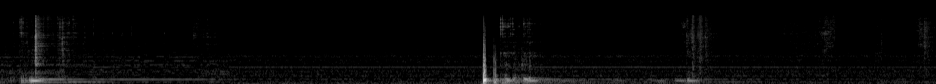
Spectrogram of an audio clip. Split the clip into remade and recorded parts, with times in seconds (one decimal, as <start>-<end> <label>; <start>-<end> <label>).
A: 0.0-2.3 remade; 2.3-9.4 recorded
